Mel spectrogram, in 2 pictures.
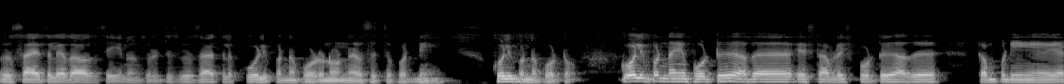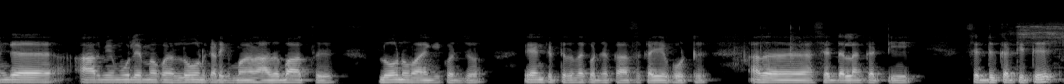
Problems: background sounds at intervals, continuous background conversations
